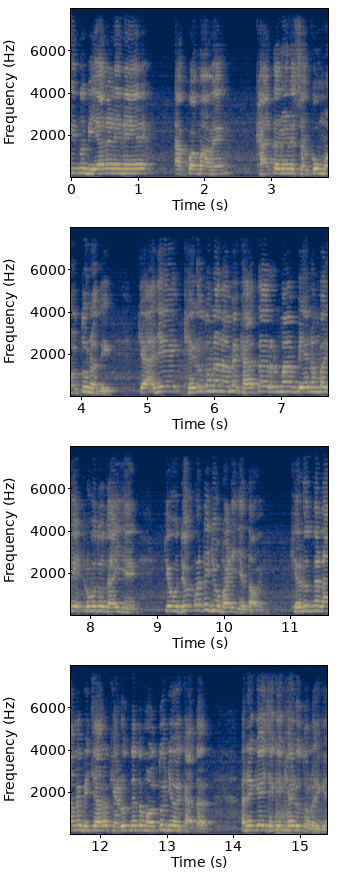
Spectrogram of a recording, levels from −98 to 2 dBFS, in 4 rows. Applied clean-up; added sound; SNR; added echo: none; none; none; reverberation time 0.2 s.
